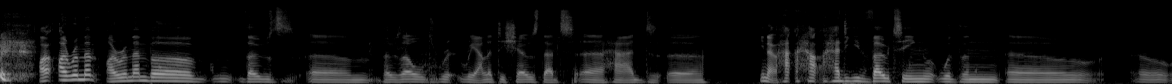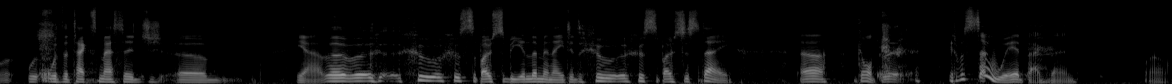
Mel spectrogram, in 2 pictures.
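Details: Podcast host whose co-hosts are called the non-stammering hosts, implying he stammers; show combines manga talk with speech therapy: stuttering.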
